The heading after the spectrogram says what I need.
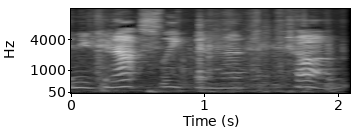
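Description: A girl playing a child in a home-made make-believe game, at times whiny and excited. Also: on the high side, normal speed. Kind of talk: kids' pretend play. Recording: loud background noise.

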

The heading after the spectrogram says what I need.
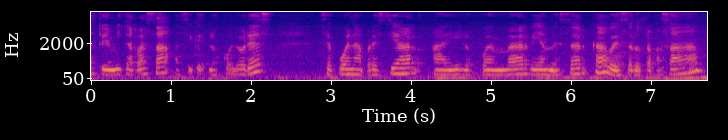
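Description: Chatty woman reviewing makeup, gravelly voice. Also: on the low side, a little hiss or hum. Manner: chatty, hesitant fillers, shows swatches to viewers. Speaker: beauty vlogger. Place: home terrace, outdoors in daylight.

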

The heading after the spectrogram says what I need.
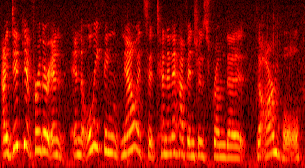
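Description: A woman co-hosting a casual podcast, talking in a relaxed, self-deprecating way. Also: high voice, normal speed, vocal fry, husky, rough recording. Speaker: podcast co-host. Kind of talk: casual chat.

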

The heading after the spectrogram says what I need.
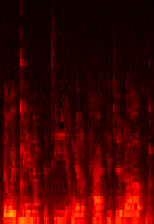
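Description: A woman's voice: on the high side, level tone, quick pace, dark tone. A woman in her forties hosting a casual kitchen vlog, chatting and explaining to the camera as she mixes tea. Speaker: host of a witchcraft kitchen show. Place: home kitchen, indoors. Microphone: camera mic from a few feet away. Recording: slightly distant camera mic with faint room noise.

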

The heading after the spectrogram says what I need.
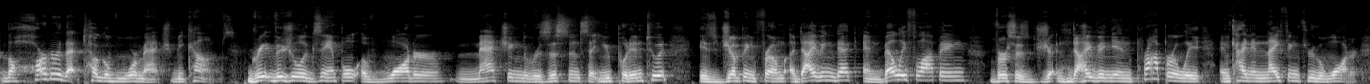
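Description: Paddling coach, man in his 30s, mellow tone, methodical demo, small room. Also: fairly high pitch, moderate pace, few pauses, lo-fi sound. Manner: clear, methodical explaining while demonstrating strokes. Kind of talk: instructional demonstration.

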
